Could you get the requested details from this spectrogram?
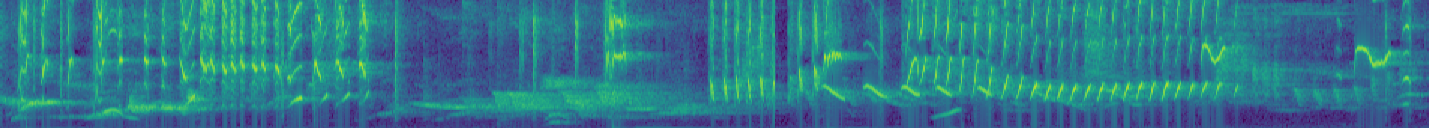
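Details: Morning dew-bathing White-rumped shama, played to prompt caged birds to sing: varied whistles and a harsh buzzy passage, followed by a steady, fast series of repeated high notes and closing looped whistles.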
